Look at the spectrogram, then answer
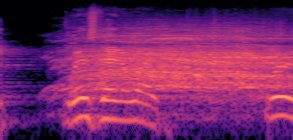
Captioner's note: applause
